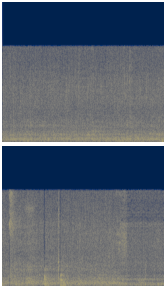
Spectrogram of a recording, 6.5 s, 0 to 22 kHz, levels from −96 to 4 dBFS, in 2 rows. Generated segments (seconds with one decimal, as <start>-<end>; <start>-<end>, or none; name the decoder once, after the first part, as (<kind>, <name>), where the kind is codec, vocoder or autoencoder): 5.6-6.5 (codec, SNAC)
